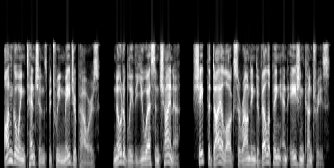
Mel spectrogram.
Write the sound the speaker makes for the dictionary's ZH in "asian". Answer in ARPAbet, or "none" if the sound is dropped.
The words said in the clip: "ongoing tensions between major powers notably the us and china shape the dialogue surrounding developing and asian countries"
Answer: ZH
